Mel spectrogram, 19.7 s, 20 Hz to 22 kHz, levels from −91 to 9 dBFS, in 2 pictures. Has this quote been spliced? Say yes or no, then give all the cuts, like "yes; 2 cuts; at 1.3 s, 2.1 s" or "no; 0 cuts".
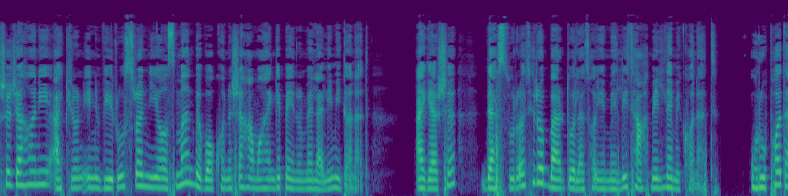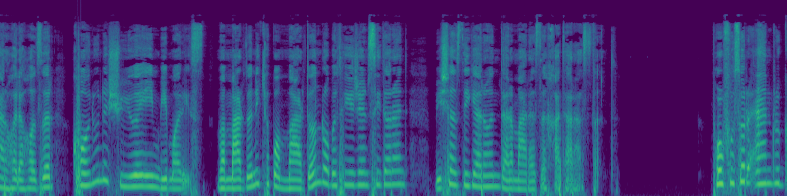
no; 0 cuts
